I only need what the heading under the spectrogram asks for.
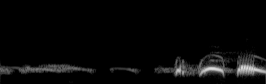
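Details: Spotted dove used as a decoy, calling to lure wild doves: a soft, low, drawn-out coo, then two louder, rounded, downslurred coos.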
